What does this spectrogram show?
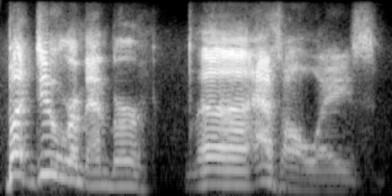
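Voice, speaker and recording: A man's voice: a little high, wildly swooping pitch, unhurried, gravelly, bright, forceful tone. A man hosting a show in a rambling, jokey, theatrical way with mock-formal wordy phrasing. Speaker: show host and author. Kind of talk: rambling show sign-off addressed to audience.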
